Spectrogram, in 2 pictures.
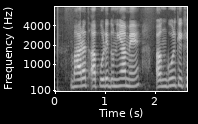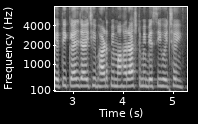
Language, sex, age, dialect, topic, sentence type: Magahi, female, 56-60, Western, agriculture, statement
